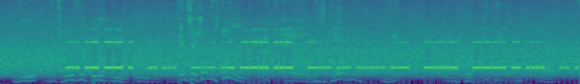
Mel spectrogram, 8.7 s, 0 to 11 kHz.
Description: Morse code, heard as a keyed tone, machine-sent, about 33 wpm, 660 Hz, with radio static, fading, a narrow filter and speech in Danish. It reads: NAME IS KAZU KAZU <BT> QTH …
